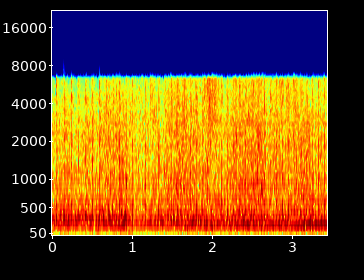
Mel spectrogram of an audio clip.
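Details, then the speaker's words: Suzuki DT 2.2 HP two-stroke outboard running in a test tank; settles into a fast even buzzing tick over with steady low tone and no misses; idling fine without choke. "That's it, that's ticking over now without any choke on."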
